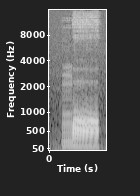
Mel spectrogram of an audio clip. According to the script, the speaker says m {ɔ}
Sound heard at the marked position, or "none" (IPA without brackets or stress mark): ɔ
